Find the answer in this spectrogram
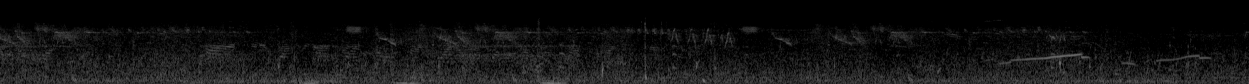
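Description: Outdoor ambience of a steady background hiss with scattered small bird chirps throughout, and a couple of short rising calls near the end.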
